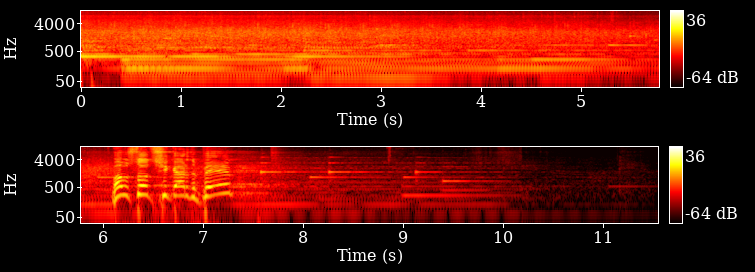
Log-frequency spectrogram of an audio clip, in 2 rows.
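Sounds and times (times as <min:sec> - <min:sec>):
audience applause: 0:00.0 - 0:07.0
speech: 0:06.1 - 0:07.5.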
